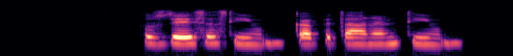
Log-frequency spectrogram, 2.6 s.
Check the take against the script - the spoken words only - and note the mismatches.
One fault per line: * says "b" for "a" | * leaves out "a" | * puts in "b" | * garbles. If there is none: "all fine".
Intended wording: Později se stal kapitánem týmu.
* says "týmu" for "stal"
